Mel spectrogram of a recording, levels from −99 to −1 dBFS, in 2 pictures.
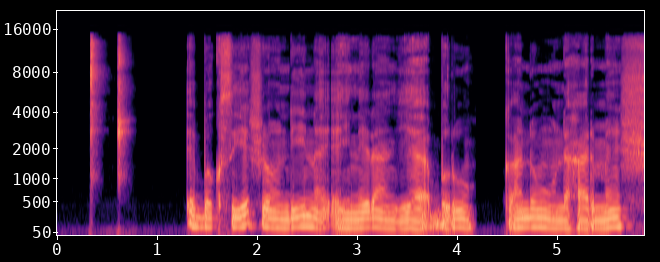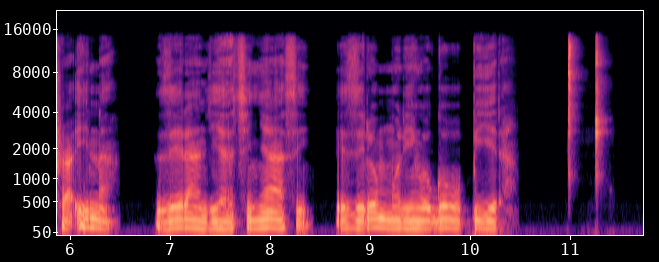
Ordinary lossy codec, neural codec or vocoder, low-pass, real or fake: none; vocoder, 44.1 kHz, 128 mel bands every 512 samples, BigVGAN v2; 14.4 kHz; fake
